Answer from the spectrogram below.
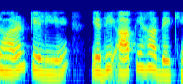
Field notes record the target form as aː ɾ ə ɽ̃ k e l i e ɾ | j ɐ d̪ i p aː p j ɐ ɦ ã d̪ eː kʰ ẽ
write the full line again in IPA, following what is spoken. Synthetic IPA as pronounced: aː ɾ ə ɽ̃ k e l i e | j ɐ d̪ i ʔ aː p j ɐ ɦ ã d̪ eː kʰ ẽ

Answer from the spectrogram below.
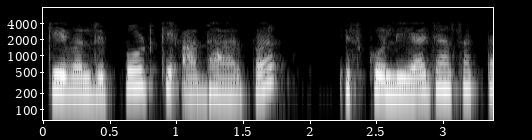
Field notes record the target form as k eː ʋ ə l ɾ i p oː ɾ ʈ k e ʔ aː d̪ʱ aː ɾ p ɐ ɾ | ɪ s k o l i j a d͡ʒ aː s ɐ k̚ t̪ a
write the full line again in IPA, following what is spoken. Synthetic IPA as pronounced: k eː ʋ ə l ɾ ɪ p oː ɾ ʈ k e ʔ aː d̪ʱ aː ɾ p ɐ ɾ | ɪ s k o l i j a d͡ʒ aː s ɐ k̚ t̪ a

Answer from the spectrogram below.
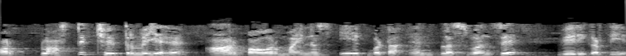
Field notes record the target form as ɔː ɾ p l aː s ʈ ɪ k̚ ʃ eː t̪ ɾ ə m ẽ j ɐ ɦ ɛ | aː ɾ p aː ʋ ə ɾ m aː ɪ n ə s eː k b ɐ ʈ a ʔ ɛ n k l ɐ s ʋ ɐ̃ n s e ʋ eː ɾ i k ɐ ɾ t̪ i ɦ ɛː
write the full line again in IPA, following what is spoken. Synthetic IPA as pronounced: ɔː ɾ p l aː s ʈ ɪ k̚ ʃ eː t̪ ɾ ə m ẽ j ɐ ɦ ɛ | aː ɾ p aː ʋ ə ɾ m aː ɪ n ə s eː k b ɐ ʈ a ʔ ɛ n p l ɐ s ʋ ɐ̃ n s e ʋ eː ɾ i k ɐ ɾ t̪ i ɦ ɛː

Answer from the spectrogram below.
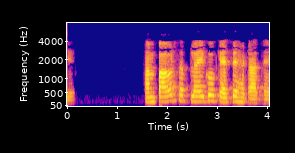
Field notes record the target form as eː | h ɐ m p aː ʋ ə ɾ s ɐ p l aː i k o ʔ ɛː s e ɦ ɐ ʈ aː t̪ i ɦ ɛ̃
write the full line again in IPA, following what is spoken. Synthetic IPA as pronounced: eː | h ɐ m p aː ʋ ə ɾ s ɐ p l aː i k o k ɛː s e ɦ ɐ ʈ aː t̪ e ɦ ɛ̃

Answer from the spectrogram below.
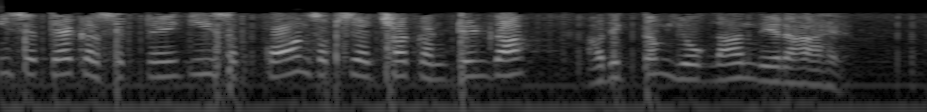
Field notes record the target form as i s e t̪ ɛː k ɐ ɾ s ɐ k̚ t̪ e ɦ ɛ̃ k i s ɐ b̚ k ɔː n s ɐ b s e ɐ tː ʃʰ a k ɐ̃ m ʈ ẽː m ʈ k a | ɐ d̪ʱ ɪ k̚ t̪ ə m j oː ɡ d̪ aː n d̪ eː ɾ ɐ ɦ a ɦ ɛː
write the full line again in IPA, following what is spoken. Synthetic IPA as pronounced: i s e t̪ ɛː k ɐ ɾ s ɐ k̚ t̪ e ɦ ɛ̃ k i s ɐ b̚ k ɔː n s ɐ b s e ɐ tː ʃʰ a k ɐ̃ ɳ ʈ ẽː ɳ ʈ k a | ɐ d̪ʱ ɪ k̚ t̪ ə m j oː ɡ d̪ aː n d̪ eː ɾ ɐ ɦ a ɦ ɛː

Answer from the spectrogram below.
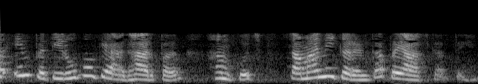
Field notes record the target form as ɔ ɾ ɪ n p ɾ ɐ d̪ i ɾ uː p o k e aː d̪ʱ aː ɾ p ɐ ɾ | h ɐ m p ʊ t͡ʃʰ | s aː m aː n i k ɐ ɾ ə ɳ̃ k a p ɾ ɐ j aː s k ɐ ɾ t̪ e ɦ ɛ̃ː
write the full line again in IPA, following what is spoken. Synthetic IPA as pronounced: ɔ ɾ ɪ n p ɾ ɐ t̪ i ɾ uː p õ k e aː d̪ʱ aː ɾ p ɐ ɾ | h ɐ m k ʊ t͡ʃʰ | s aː m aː n i k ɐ ɾ ə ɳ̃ k a p ɾ ɐ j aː s k ɐ ɾ t̪ e ɦ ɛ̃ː

